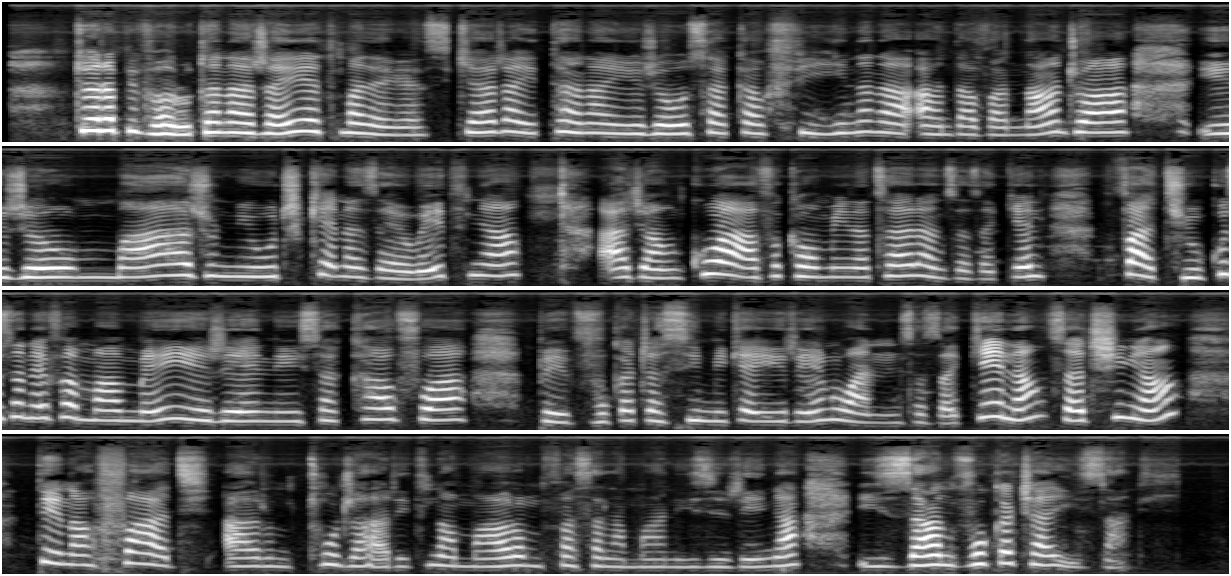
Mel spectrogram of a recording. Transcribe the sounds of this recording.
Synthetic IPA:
t̪eɾəpivaɾut̪anəɾajet̪imad̪aɡasi̥kʲaɾaɦit̪anəiɾewsakafiinanəʔand̪avanaɳɖ͡ʐaiɾewmazuniuʈ͡ʂi̥kʲenəzajwet̪ina | a̰zanikuəafakaumenat͡saɾanizazakelifad̪iukusənefəmameiɾenisakafwab̥evokaʈ͡ʂəsimikʲaiɾenuaninzazakelãsaʈ͡ʂiãt̪enəfad̪i̥aɾimit̪uɳɖ͡ʐaɾet̪inəmaɾwaminfasalamaniziɾenaizanivokaʈ͡ʂaizani̥

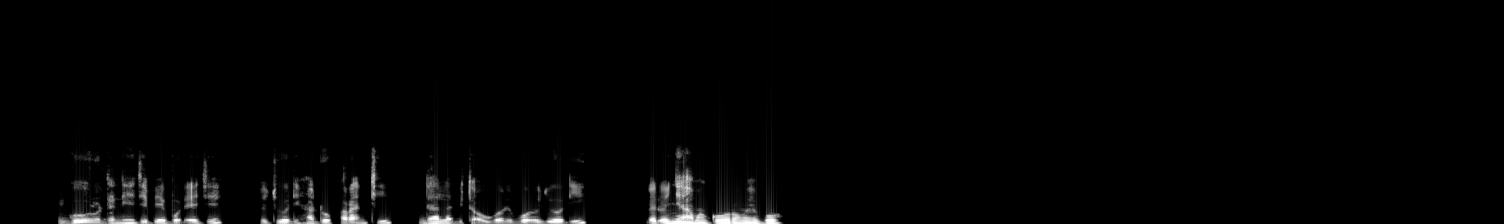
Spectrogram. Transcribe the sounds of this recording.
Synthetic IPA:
ɡɔːɾɔdaned͡ʒɛbɛbɔɗɛd͡ʒɛ | ɗɔd͡ʒoːɗiɦadɔpaɾa̰nti | ndalaɓita̰uɡɔɗɛbɔɗɔd͡ʒoːɗi | ɓɛɗɔɲaːmaɡɔːɾɔmajbɔ

